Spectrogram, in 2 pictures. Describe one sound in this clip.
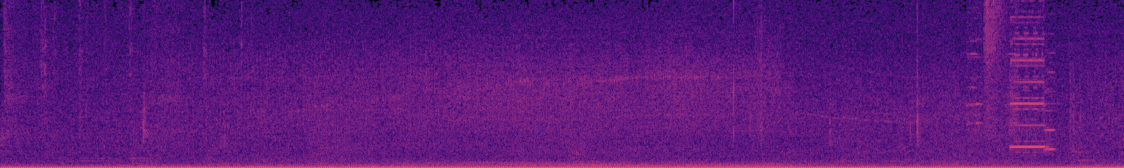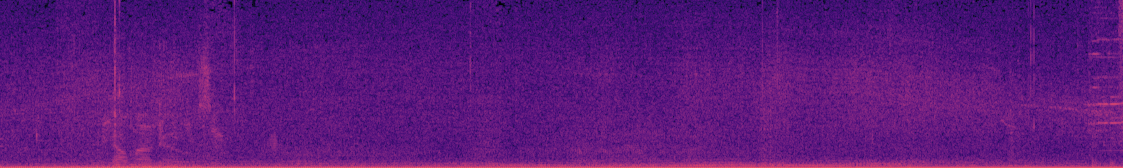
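A bus engine rumbles steadily as a bus drives along a street.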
